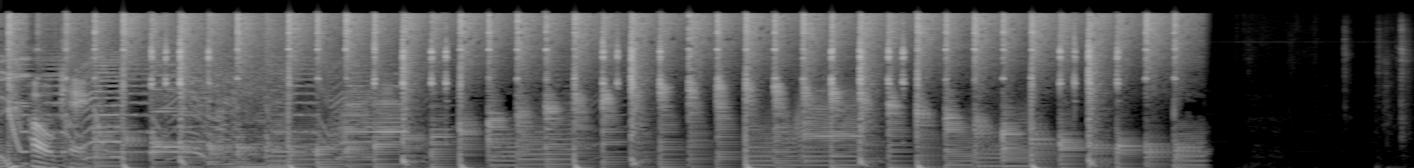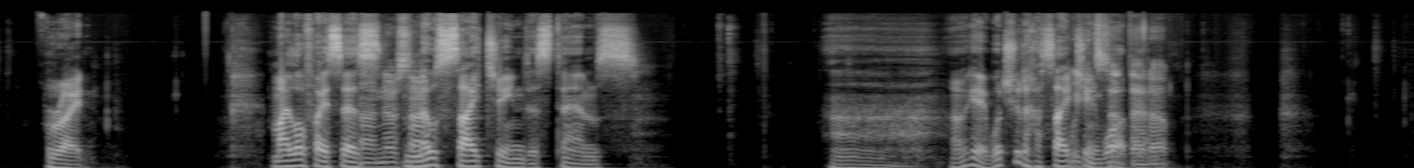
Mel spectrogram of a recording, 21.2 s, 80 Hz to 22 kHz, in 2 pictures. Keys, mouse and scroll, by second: 3.5 click, 10.2 space, 15.8 click, 18.7 click.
